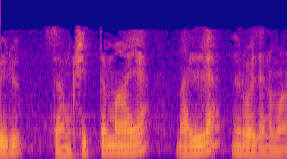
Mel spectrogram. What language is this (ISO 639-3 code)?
mal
